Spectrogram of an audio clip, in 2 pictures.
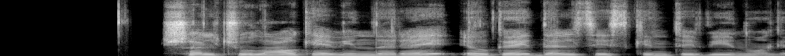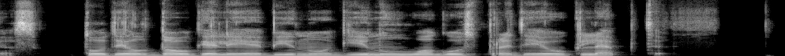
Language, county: Lithuanian, Marijampolė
